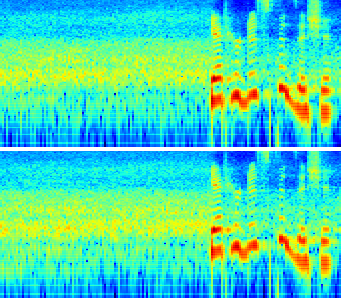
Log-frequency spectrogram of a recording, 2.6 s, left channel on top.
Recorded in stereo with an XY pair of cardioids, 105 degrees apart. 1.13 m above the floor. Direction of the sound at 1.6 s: 15° left.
